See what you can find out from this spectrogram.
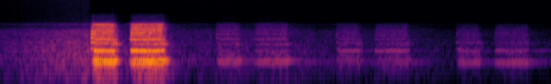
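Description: truck horn honking

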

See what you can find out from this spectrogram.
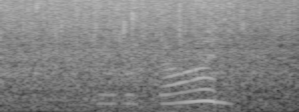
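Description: rain falling

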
